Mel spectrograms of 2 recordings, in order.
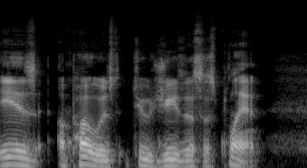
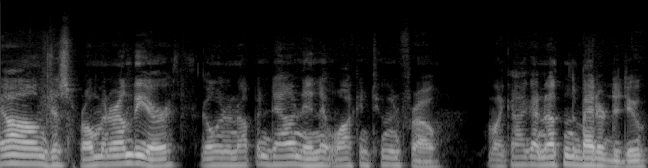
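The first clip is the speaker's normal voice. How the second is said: listless, put-on bored voice; 3 semitones higher than usual. Showing how many read Satan's reply to God: mock bored Satan voice. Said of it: "I don't think he's bored".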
